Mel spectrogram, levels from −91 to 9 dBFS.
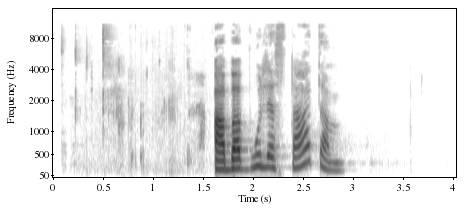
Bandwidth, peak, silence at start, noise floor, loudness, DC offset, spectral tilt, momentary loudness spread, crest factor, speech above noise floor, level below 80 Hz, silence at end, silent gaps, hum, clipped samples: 11.5 kHz; 0 dBFS; 1.6 s; -80 dBFS; -21 LUFS; under 0.1%; -6 dB/octave; 15 LU; 24 dB; 59 dB; -74 dBFS; 1.15 s; none; none; under 0.1%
